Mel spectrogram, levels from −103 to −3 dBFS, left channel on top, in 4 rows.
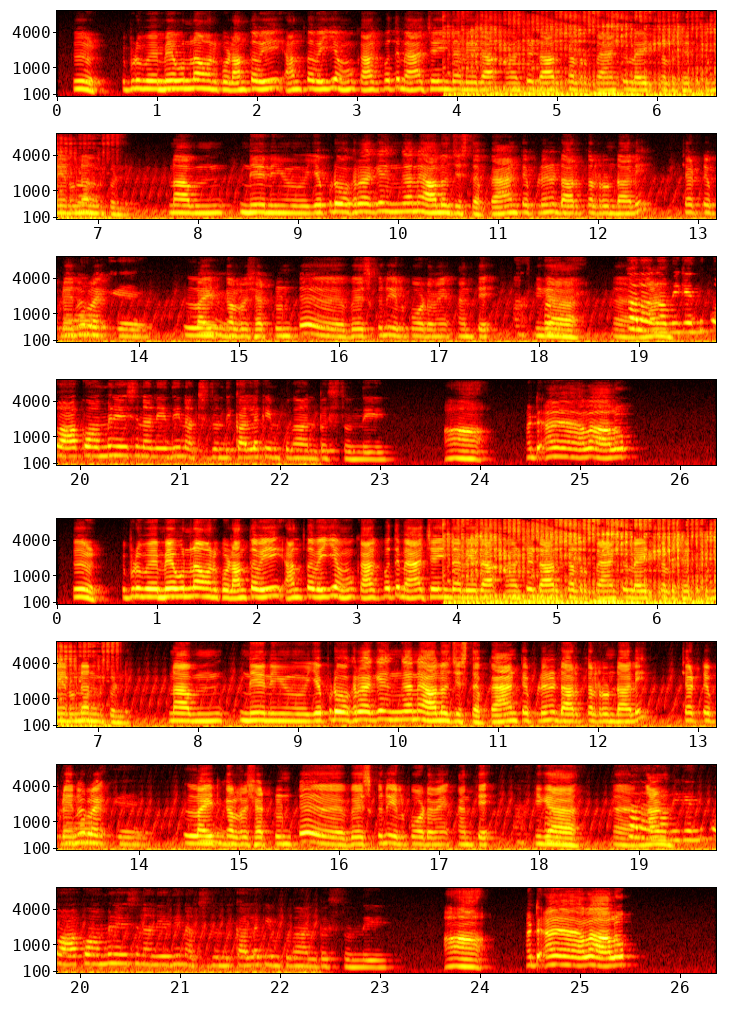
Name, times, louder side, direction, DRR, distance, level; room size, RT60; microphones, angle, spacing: voice 1, 0.7-7.3 7.7-12.5 12.8-13.7 14.4-17.5 18.0-18.4 18.7-19.3 23.6-24.0 24.5-25.4, right 4 dB, 70° right, 0.7 m, -28 dB
sound 1, 3.8-7.2, right 4 dB, 35° right, 0.3 m, -28 dB
sound 2, 4.7-22.4, right 1 dB, 85° right, 1.2 m, -38 dB
voice 2, 13.2-14.1 14.6-15.0 17.7-18.3 18.9-23.1, left 3 dB, 60° left, 1.0 m, -33 dB
14.0 x 4.8 x 3.4 m
head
